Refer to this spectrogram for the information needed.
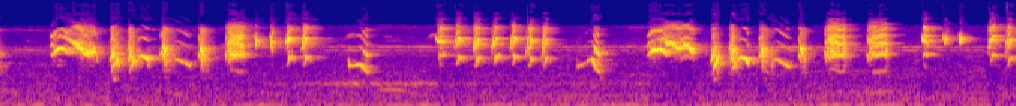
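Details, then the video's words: Long-tailed shrike in excited 'teot teot' singing to stimulate other birds: rapid, dense chattering phrases of scratchy high notes, broken by brief pauses and ending in a few clipped whistles. "cendet gacor teot teot jadikan burung anda cepat emosi dan ikut gacor"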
